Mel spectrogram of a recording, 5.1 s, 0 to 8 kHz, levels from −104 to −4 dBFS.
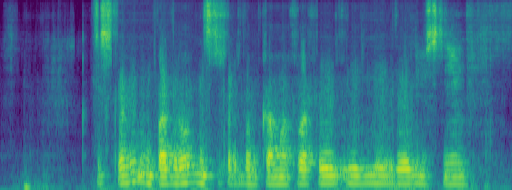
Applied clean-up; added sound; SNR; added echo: neural separator model SepFormer DNS4.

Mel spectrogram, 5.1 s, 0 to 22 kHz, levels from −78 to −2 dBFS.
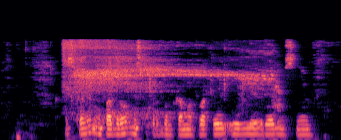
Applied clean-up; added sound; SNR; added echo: classical method WPE with log-MMSE.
